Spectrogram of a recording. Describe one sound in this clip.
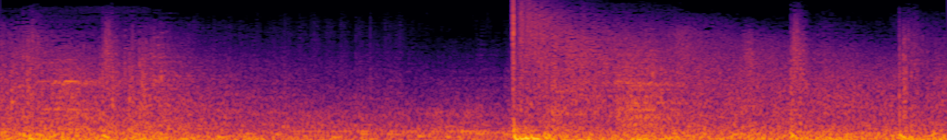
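Naval guns fire in loud booming blasts.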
